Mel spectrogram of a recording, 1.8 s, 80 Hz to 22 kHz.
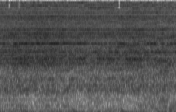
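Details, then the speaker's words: Audi A1 1.4 TFSI rear left brake disc being skimmed to remove worn lips, on the final cut. A steady cutting-tool hiss pulses about twice a second with each disc rotation. The discs end up cut straight and smooth; this is a normal skimming cut. "is now doing the the final cut to clear it up and make it smooth. And the discs have been cut and they straight."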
